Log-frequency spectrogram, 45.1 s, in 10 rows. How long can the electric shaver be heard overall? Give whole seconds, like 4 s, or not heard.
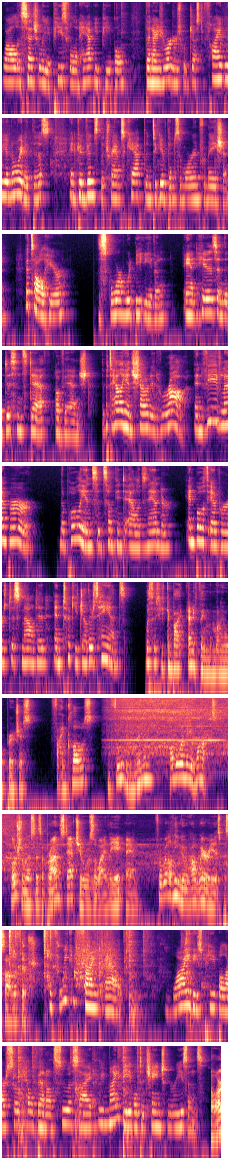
not heard.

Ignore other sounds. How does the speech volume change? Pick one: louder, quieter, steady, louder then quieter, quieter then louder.
steady.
